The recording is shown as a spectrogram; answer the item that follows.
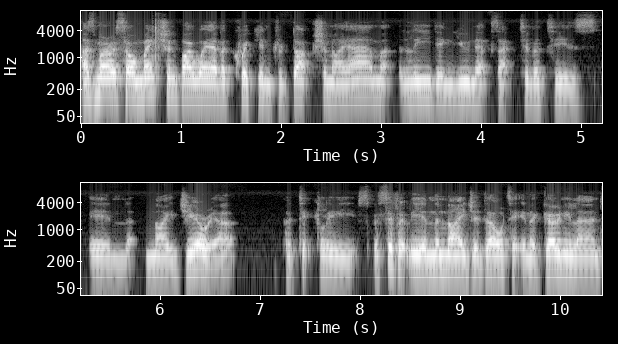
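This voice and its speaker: A medium-pitched man with an English accent, fairly even intonation and a fairly quick pace, against a quiet background. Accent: Anglo-Saxon (English). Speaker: environmental expert. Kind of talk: training presentation.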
